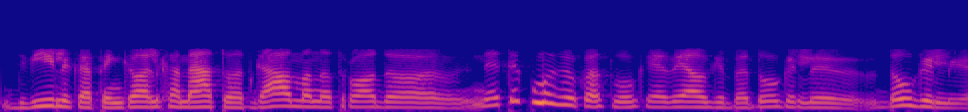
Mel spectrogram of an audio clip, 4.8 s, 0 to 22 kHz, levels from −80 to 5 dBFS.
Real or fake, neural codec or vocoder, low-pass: real; none; 3.6 kHz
